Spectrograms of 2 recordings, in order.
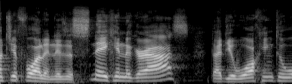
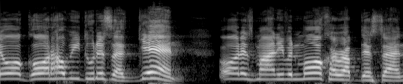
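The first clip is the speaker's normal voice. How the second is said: higher, exasperated mock lament; hammed-up despair, pitched up; mock fed-up voters; 8 semitones higher, 5 dB louder than usual. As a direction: play the crowd groaning at its leader. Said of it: "Then you say".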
